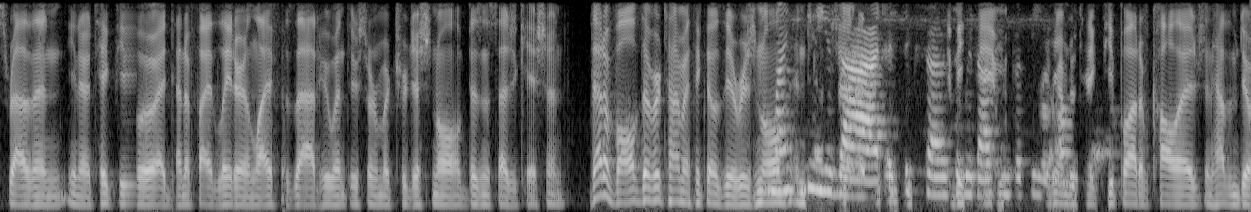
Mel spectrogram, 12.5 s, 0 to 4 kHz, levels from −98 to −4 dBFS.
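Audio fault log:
1.25–1.40 s, burst of packet loss: About 120 ms of the speech never arrived. The receiver stretched the last sound over roughly 120 ms, fading it as it went. It becomes a held buzz or dying hiss. Speech then resumes further on, with that stretch gone.
1.73–1.84 s and 2.84–2.90 s, short concealed packet loss: Each time, about 30 ms of speech went missing. The receiver continued the previous sound, then blended back into the real audio. This gives a brief smear or wobble. Around 11 ms was also cut at the first spot.
8.09–11.10 s, speech suppressed in double talk: For about three seconds the speech dips and breaks up, at worst by about 30 dB. Both sides were likely talking at once, so the echo canceller turned everything down rather than risk passing echo.
10.97–11.21 s, echo leak: A faint delayed copy of the speech appears, about 15 dB below it and 357 ms late. A loudspeaker's sound likely slipped past the far end's echo canceller and came back down the line.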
